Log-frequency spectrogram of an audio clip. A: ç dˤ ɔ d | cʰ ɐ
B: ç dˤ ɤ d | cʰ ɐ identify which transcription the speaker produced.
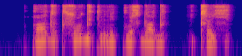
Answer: B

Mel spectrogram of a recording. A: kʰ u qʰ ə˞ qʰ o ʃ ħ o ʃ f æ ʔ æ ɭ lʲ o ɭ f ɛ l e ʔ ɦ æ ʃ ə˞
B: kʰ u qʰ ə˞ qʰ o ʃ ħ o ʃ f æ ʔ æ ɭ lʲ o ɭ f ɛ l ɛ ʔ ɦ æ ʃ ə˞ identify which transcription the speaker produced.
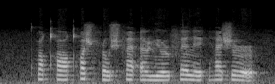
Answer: A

